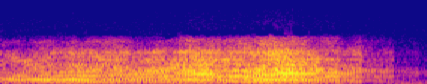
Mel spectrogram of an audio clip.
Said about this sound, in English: With a furious roar, the Nazi plane, flown by Chuck and Mud, power dives on the Nazi supply depot.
